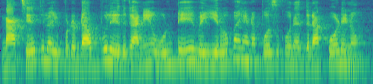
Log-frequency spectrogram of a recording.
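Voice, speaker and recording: A woman voicing a sly, scheming man in a comic audiobook, reasoning slowly and mockingly. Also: mid-range voice, a little mellow, a little hiss or hum, natural voice. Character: scheming middle-aged man, sly adviser. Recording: roomy echo.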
